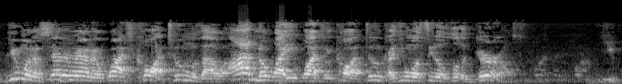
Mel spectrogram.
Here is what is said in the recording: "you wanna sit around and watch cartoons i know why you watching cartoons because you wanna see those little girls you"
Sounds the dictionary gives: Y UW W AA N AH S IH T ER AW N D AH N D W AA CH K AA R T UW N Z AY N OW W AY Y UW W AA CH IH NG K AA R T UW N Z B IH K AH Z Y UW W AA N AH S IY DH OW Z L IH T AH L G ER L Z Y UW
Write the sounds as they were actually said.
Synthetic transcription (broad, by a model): Y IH W AA N AH S IH T ER AW N D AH N W AA CH K AA T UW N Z AY N OW W AY Y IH W AA CH IH NG K AA T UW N K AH Z Y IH W AA N AH S IY DH OW Z L IH T L G ER L Z Y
